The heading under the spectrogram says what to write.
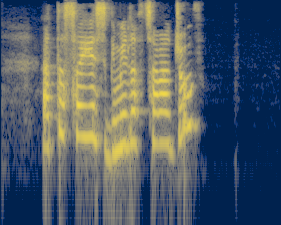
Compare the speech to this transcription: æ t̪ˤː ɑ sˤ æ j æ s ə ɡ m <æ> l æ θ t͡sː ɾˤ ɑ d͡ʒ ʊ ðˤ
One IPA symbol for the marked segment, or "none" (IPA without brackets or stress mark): i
